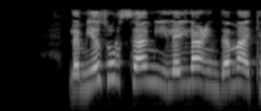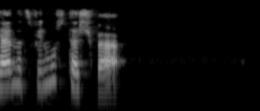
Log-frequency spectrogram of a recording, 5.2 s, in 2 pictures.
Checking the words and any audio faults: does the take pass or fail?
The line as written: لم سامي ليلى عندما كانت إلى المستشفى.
fail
